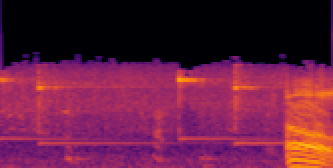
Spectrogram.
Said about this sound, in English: Why is he ringing the doorbell after I left him that note?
